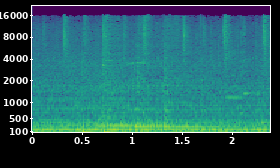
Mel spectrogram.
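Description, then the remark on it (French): An old, well-worn public-transport minibus engine, the vehicle creaking all over, runs with a steady, rough low drone and a wash of rattling noise, punctuated by a couple of heavy thumps early on. “Le véhicule qui en était sans doute à sa troisième vie grassait de toutes parts. Le moteur râlait comme un fumeur de paume.”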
